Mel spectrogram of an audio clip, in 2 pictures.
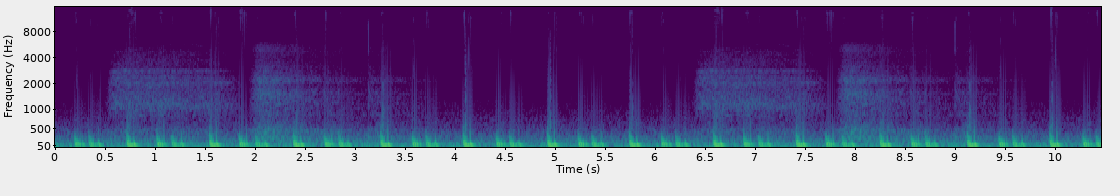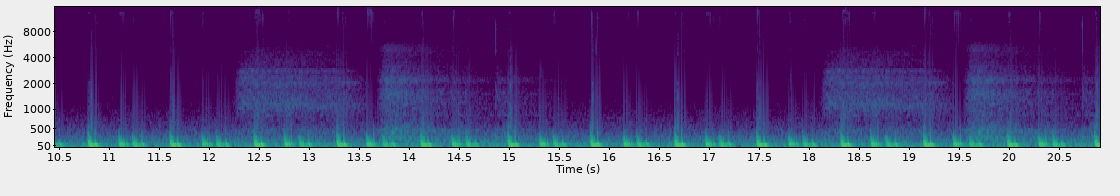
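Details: Heart auscultation with a steady rhythm near 71 a minute and an extra soft, low thud after the second sound; a third heart sound (S3) giving a gallop rhythm.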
